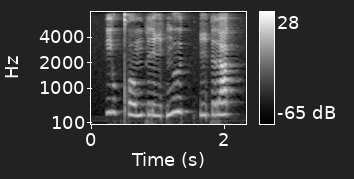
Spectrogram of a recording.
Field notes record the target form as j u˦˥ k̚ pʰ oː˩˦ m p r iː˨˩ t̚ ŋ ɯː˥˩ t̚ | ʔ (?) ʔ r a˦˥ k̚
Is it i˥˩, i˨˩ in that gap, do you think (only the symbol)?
i˨˩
